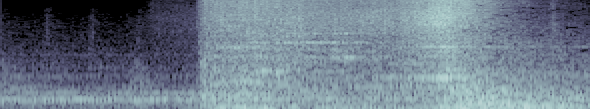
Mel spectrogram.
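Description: A heavy metal hatch whirs open.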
